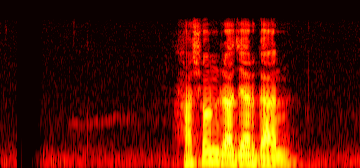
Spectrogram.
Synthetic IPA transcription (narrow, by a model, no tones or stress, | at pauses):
haʃonɾad͡ʑaɾɡan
